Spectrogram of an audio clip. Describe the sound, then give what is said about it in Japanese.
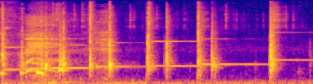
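A Baby Einstein Discovery Light Bar baby toy plays a bright electronic melody of chiming, bell-like notes in a steady sequence as it is turned, with brief clicks and rattles from the toy being handled between the tones. “どうなるのかなと思ったこうや回すと、こうやって音楽が流れて。”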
